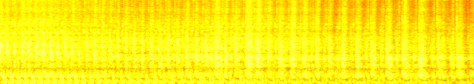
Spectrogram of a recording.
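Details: Bluebird small engine before repair, runs but noisy: fast, busy chatter with rough pulsing shudder under the note, like a broken bearing; worn, loose crankshaft bearing on flywheel side.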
